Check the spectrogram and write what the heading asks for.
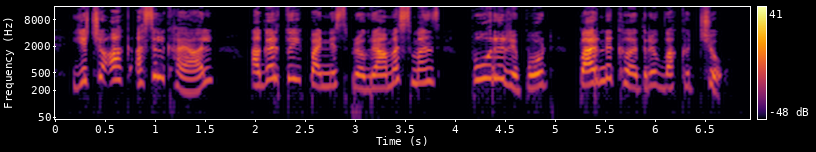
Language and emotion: Kashmiri, neutral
